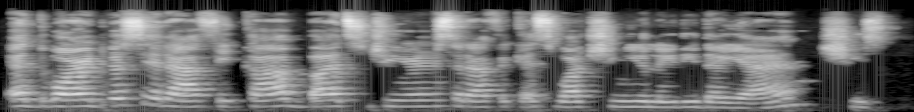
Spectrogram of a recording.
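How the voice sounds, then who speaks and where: A woman's voice: mid-range voice, flat delivery, moderate pace. A woman co-hosting an online radio show, talking in a casual, conversational style. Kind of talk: casual chat and listener shout-outs.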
